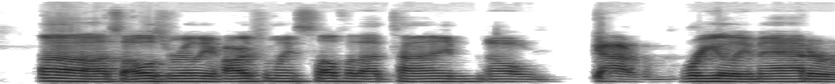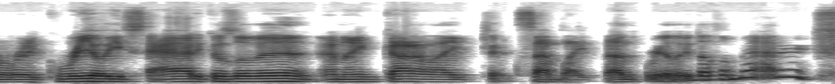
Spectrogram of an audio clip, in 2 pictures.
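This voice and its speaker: A man's medium-pitched voice in an American accent, fairly even in intonation, at a fairly quick pace. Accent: American-sounding English. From Chile. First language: Spanish. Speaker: esports player. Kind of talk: podcast interview. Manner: halting.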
